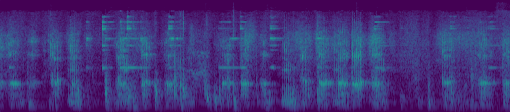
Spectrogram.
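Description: A woman in the film Misery imitates a pig with loud, continuous snorts and oinking grunts in uneven bursts, close and dominant throughout.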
